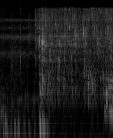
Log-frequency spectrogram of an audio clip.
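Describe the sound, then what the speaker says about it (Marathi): Water pours steadily into a cooking pot in a Konkan home kitchen during the monsoon, a continuous close splashing rush that begins abruptly after a brief moment of low voice. "पाणी तर ओतून झाला."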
